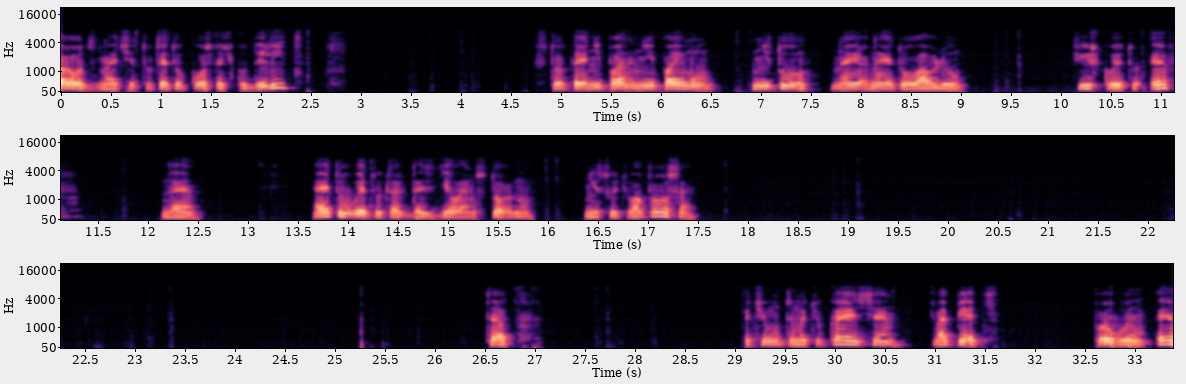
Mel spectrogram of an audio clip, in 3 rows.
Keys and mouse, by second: 0.6 click, 3.3 Delete, 5.1 click, 6.6 click, 9.4 shift+click, 10.8 f, 11.8-14.4 middle drag, 15.0 middle click, 18.8 shift+click, 20.6-22.3 middle drag, 22.9 shift+click, 25.1 f, 26.4 middle click, 27.1 shift+middle click, 29.0 click, 31.4 shift+click, 32.8 f.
